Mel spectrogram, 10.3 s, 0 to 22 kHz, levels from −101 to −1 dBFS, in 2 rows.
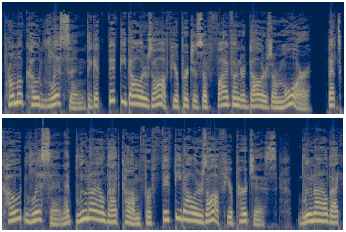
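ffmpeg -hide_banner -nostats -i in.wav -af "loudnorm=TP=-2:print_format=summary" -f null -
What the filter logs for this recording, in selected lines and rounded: Input Integrated:    -30.4 LUFS
Input True Peak:     -15.7 dBTP
Input LRA:             0.7 LU
Input Threshold:     -40.5 LUFS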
